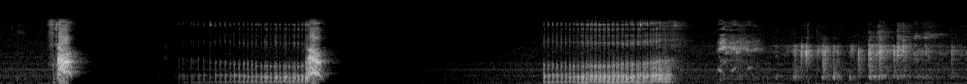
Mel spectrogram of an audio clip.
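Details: Boston Terrier barking at a ringing doorbell: sharp loud barks near the start and around three seconds, then a longer harsh growling bark burst and rougher barks toward the end; a person's voice is heard just before.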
